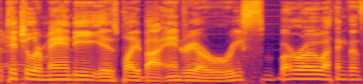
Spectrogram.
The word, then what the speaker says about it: Andrea Riseborough: So Nicolas Cage, and then the titular Mandy is played by Andrea Riseborough. I think that's how you pronounce her name. Andrea Riseborough, yeah.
